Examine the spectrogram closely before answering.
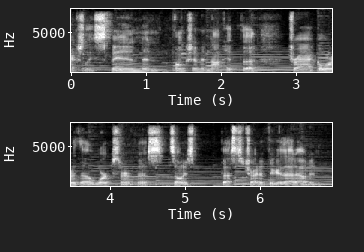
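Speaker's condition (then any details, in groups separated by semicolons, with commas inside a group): No condition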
